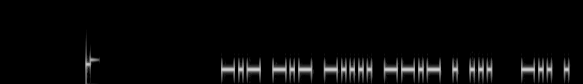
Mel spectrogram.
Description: Morse code, heard as a keyed tone, about 28 wpm, 700 Hz. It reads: KK6QES DE
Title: USA Callsign DE Callsign - 6 Characters - 28wpm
